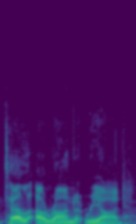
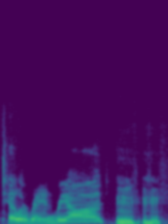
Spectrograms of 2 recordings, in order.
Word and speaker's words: Tel'aran'rhiod: pronunciation there you go robert jordan at a 2003 uh i think it's crossroads twilight uh uh signing report explain it to the crowd by saying tell a ron riyad there you go teleron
